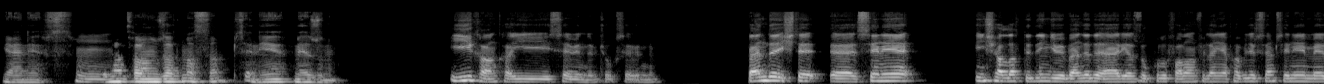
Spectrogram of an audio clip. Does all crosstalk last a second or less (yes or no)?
yes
